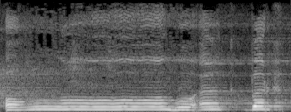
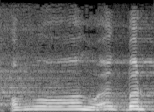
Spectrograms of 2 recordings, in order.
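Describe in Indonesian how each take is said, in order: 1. Frasa itu diucapkan lambat dan ditarik panjang. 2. Frasa itu diucapkan cepat dan sigap. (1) "takbiran alon-alon" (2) "takbiran cepet"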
